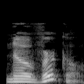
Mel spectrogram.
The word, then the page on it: novercal: British English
